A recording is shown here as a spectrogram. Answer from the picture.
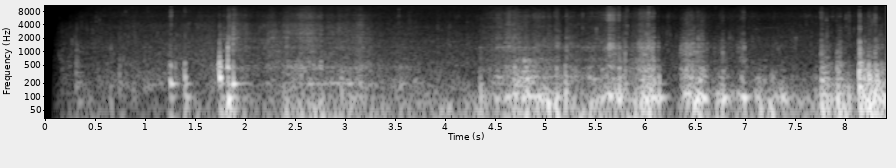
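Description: Kayak paddling: paddle strokes in the water alongside the hull, with a couple of sharp knocks in the first two seconds. From about halfway, wind buffets the microphone with an uneven low rumble.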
